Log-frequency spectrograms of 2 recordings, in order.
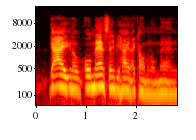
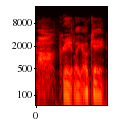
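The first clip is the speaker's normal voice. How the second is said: deflated; 6 semitones lower, 13 dB quieter than usual. Retold or imitated. Dejected after being scolded.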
